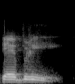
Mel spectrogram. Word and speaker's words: debris: crash, then wreckage, then debris. Debris, Debris, the last letter is silent.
